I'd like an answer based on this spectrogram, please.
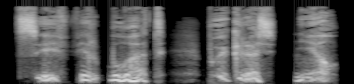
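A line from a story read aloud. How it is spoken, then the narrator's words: Hoarse wheeze, then coughing. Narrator (Russian): просипел лежащий на полу мужчина и закашлялся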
